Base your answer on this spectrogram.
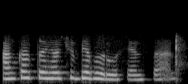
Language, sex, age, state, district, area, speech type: Kashmiri, female, 18-30, Jammu and Kashmir, Baramulla, rural, conversation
